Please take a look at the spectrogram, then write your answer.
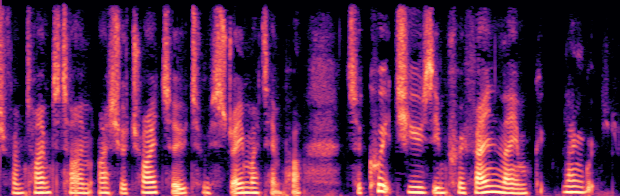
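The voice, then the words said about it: Emotional reading voice. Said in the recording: “getting a little bit emotional.”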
